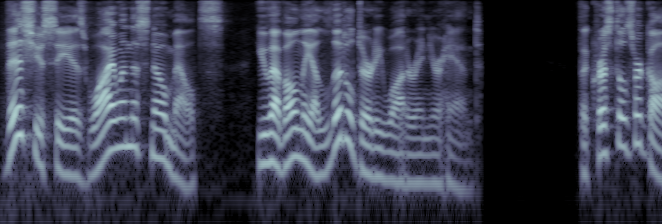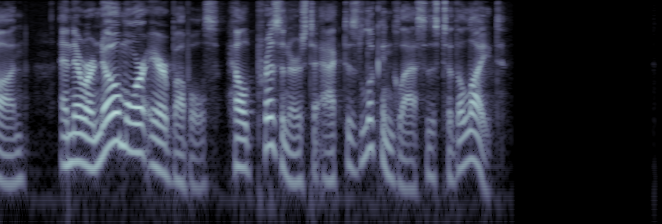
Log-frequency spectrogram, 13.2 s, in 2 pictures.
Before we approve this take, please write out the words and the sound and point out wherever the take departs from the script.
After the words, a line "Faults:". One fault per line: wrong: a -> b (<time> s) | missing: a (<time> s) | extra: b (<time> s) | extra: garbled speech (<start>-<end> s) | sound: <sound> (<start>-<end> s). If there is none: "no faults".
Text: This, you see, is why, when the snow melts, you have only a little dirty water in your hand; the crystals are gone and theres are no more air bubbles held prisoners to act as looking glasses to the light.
This, you see, is why, when the snow melts, you have only a little dirty water in your hand; the crystals are gone and there are no more air bubbles held prisoners to act as looking glasses to the light.
Faults:
wrong: theres -> there (7.3 s)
